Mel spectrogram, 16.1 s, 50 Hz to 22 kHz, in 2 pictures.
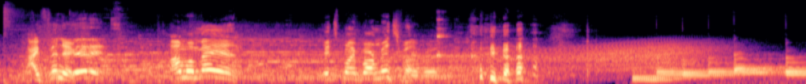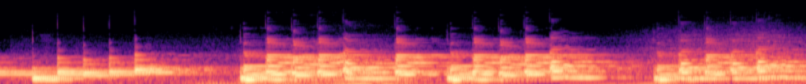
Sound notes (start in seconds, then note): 4.6 laughs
